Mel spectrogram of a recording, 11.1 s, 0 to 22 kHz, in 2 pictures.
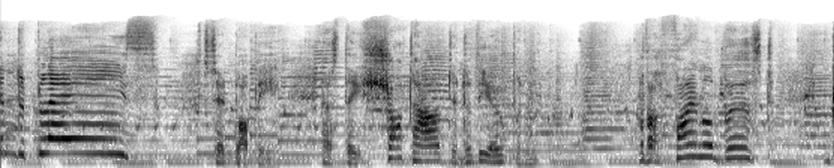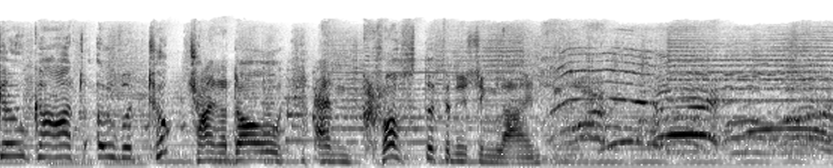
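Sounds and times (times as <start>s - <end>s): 
speech: 0.1s - 9.7s
crowd cheering and shouting: 9.2s - 11.1s.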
